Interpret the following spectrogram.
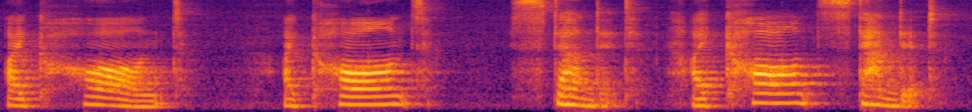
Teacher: When we're saying I can't do something, I cannot do something, then we must have a long vowel sound. So we have an open mouth, ah.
